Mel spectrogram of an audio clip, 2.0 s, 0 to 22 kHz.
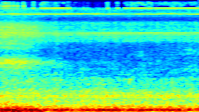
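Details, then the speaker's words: Galmet Airmax³ 14GT air-to-water heat pump outdoor unit at first start-up, recorded outdoors: soft steady low hum with even fan whoosh, no rattles or surging; leaves rustling audible, slight fan noise considered normal; runs very quietly and smoothly. "A tak pracuję sobie jednostka zewnętrzna jak widać a raczej w sumie słychać jest serio Cicha no bardziej słychać liście które tutaj szurają po ziemi No i słychać delikatny Wertera ale to jest zupełnie normalne tego nie przeskoczymy"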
